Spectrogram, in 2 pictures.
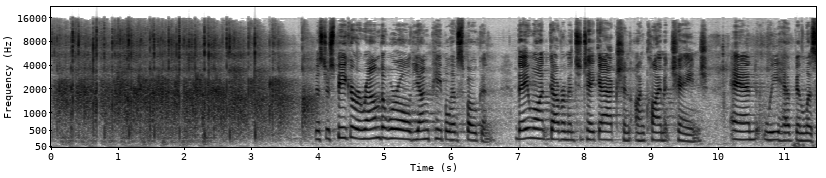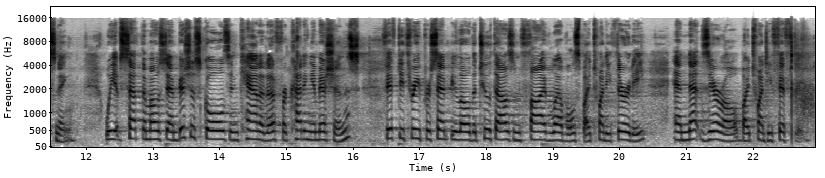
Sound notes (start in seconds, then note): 7.5 applause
